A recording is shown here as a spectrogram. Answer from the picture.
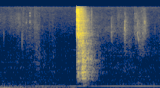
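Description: A single short, sharp sound about a second in, fading within a fraction of a second, over a faint steady low hum.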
